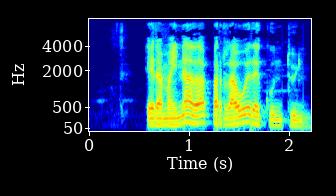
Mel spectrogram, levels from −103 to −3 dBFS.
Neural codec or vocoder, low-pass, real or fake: none; 7.2 kHz; real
